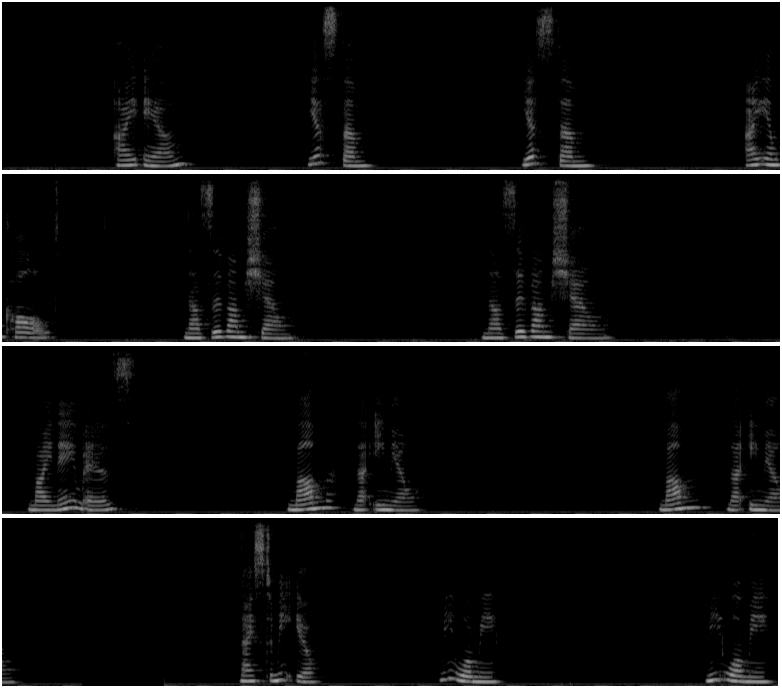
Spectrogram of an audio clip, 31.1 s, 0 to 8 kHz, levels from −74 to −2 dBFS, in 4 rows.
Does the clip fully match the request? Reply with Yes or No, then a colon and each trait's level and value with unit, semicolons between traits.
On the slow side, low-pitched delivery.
Yes: slow, 60 wpm; low, 120 Hz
